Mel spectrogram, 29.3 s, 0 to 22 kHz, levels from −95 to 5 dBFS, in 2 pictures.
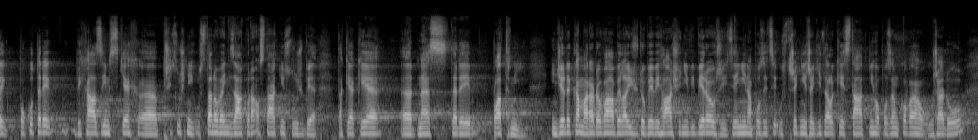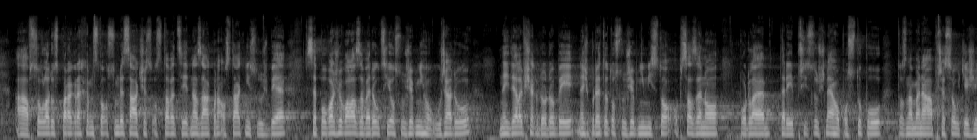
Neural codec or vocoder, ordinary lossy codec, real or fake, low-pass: vocoder, 48 kHz, 128 mel bands, Vocos; AAC, 96 kbps; fake; 14.4 kHz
